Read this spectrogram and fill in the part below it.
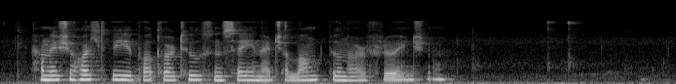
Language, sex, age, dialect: Faroese, female, 15-35, Norðurstreymoy/Eysturoy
